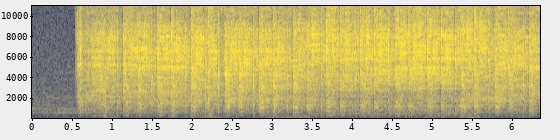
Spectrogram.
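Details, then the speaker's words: Moto Guzzi twin, not run in over ten years, rebuilt carbs, HT leads swapped, chokes off, float bowls gravity-fed: starter spins at a steady fairly quick beat with no firing; owner suspects too little fuel in float bowls originally. "that was an interesting experiment but maybe the real problem was I didn't have enough fuel in the float balls originally"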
